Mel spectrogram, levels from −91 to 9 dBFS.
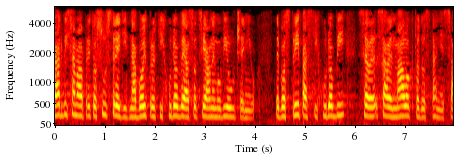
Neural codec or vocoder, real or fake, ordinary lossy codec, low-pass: none; real; none; 5.4 kHz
